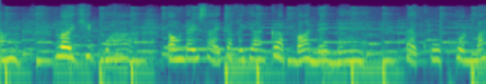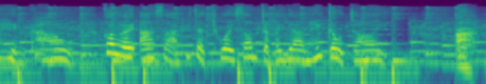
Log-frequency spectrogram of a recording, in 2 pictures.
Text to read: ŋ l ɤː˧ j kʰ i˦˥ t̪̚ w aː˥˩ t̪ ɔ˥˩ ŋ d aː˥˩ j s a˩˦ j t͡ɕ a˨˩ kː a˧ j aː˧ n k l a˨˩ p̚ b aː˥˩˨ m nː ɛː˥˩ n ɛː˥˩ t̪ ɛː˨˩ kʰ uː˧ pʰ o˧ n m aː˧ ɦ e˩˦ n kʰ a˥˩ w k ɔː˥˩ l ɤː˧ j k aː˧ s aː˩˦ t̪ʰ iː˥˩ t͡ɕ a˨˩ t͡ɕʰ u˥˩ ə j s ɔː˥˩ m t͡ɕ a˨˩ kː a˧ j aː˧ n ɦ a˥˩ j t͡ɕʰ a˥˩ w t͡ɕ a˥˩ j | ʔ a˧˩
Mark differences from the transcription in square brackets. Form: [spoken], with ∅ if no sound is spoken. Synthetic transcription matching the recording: ŋ l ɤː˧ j kʰ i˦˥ t̪̚ w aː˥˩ t̪ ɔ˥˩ ŋ d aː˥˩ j s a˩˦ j t͡ɕ a˨˩ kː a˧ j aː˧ n k l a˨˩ p̚ b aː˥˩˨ [∅] nː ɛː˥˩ n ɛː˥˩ t̪ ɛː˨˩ kʰ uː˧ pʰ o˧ n m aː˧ ɦ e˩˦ n kʰ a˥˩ w k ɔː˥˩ l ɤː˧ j [ʔ] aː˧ s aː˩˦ t̪ʰ iː˥˩ t͡ɕ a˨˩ t͡ɕʰ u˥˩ ə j s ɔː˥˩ m t͡ɕ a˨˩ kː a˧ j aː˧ n ɦ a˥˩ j [t͡ɕ] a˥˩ w t͡ɕ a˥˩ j | ʔ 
